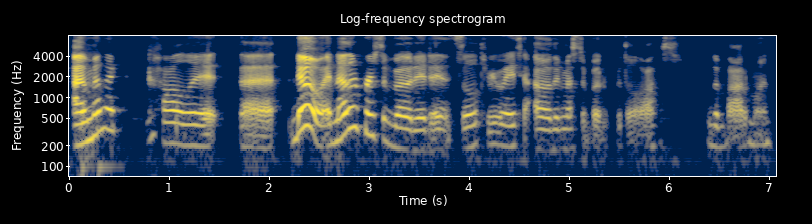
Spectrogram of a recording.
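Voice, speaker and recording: Woman streamer w lots of vocal fry, teasing casual chat, dry close sound. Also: medium pitch, normal speed, fairly bright tone, no room sound. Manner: teasing, joking banter. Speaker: livestream co-host.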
